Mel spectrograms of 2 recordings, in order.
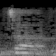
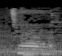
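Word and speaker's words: تاء: The pronunciation is like the English T, except you should release your breath with a strong burst of air. Try it. Ta.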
